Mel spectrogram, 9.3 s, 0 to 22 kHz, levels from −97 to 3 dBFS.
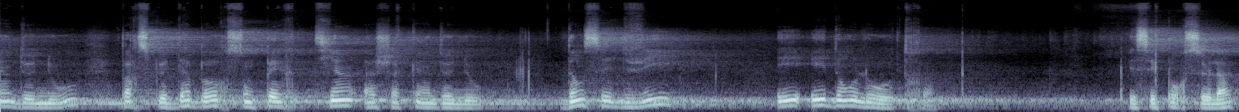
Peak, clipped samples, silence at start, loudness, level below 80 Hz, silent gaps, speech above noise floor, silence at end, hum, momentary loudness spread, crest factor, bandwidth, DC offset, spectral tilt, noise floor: -2 dBFS; under 0.1%; 0 s; -19 LUFS; -58 dBFS; none; 21 dB; 0 s; none; 19 LU; 16 dB; 11 kHz; under 0.1%; -5.5 dB/octave; -39 dBFS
